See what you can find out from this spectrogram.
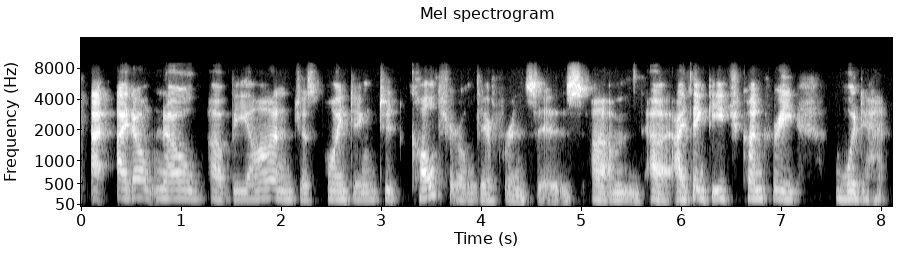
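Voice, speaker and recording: An older American woman, a professor speaking off the cuff in an academic discussion, thoughtful and halting as she searches for words. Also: on the low side, a bit bright. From United States. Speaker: professor teaching a masterclass.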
